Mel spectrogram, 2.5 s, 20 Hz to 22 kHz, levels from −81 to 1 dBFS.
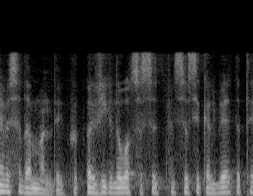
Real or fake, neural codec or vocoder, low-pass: fake; codec, 16 kHz in and 24 kHz out, 0.6 kbps, FocalCodec, streaming, 4096 codes; 7.2 kHz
